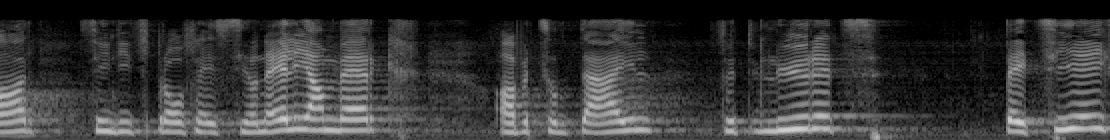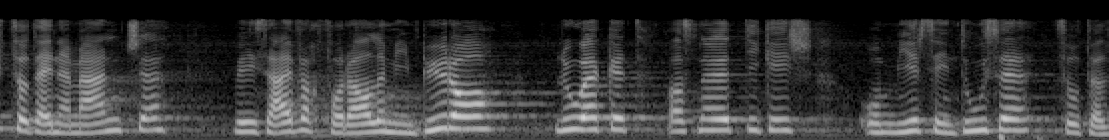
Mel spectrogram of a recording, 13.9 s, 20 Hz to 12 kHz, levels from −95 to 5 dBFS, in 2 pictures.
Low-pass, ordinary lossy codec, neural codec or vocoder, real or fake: 7.2 kHz; none; none; real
